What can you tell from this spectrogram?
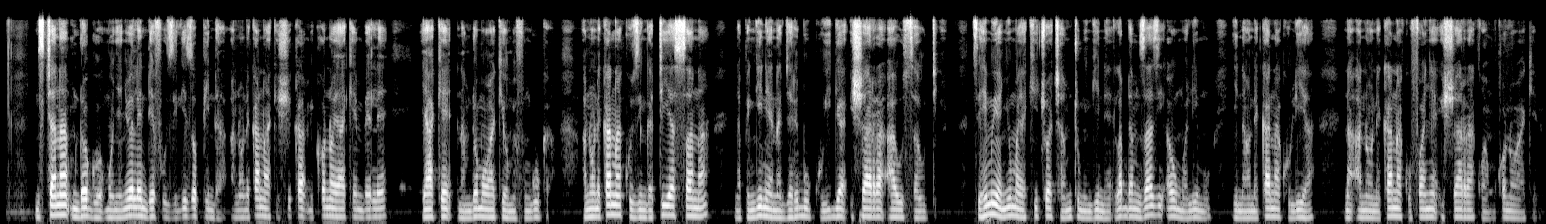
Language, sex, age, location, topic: Swahili, male, 18-24, Nairobi, education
